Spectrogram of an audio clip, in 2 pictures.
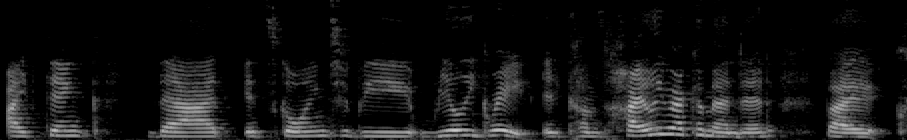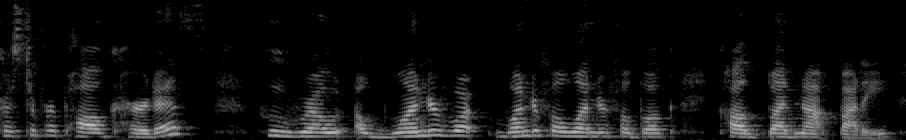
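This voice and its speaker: Woman doing a read aloud, kinda high voice, animated, stops for little asides. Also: moderate pace.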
